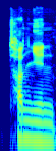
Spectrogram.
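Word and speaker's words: Tonyan: might struggle i think tanyan pronounced like an onion we'll have a good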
